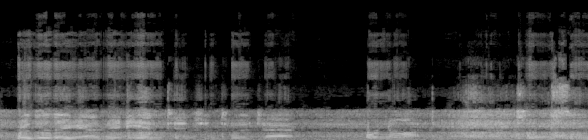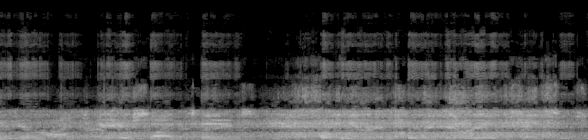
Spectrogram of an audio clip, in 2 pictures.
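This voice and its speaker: An American man hosting a radio news commentary show, halting with many fillers and calling his listeners folks, heard over a shortwave receiver. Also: medium pitch, very noisy. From United States. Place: radio broadcast played through a receiver.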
